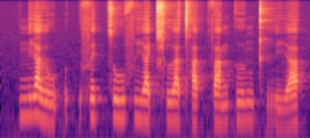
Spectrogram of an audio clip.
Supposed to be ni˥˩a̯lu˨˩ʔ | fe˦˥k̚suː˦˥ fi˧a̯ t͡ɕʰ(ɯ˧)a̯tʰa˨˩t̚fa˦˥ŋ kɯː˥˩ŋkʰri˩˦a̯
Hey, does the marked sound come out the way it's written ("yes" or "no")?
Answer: yes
